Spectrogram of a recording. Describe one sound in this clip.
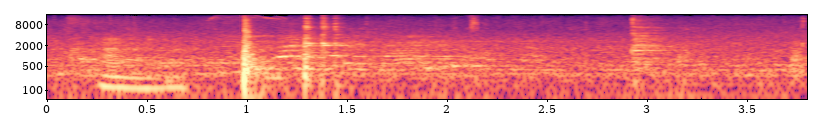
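A spoon clinks against a glass.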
